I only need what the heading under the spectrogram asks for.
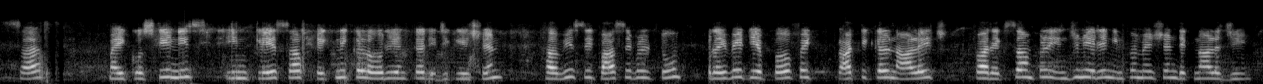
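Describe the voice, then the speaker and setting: Woman, student question, high bright voice, polite. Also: steady tone, moderate pace, a little hiss or hum, poor audio. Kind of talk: formal question.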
